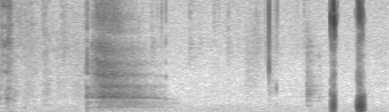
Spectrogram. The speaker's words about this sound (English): Was that you but actually farting into the mic?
